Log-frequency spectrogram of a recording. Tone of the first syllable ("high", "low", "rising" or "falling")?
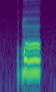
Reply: high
